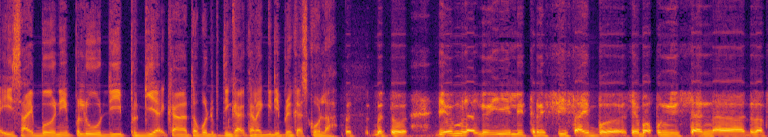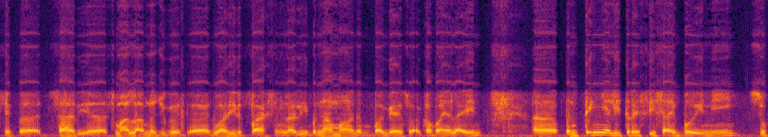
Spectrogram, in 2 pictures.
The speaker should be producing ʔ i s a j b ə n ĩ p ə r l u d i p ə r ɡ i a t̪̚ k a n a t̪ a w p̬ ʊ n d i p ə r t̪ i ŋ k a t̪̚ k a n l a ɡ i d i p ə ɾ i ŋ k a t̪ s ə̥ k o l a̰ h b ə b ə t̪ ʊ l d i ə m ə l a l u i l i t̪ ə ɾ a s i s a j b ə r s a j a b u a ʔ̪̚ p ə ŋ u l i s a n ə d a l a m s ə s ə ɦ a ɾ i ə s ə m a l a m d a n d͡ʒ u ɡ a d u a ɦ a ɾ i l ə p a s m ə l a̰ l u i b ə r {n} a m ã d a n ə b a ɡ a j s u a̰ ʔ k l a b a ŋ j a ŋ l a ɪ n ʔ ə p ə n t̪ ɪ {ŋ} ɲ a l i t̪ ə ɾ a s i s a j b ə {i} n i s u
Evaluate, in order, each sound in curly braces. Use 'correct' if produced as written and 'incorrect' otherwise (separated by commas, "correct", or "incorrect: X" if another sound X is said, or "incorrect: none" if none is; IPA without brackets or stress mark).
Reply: correct, correct, correct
